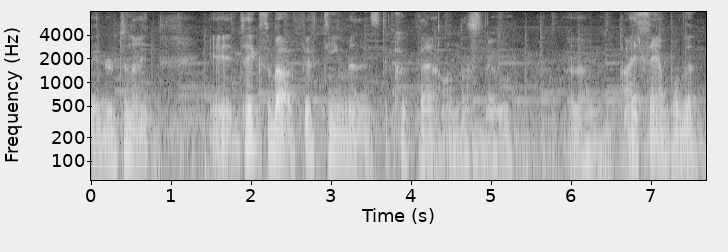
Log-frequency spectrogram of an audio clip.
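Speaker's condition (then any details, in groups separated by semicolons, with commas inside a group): Spastic diplegia cerebral palsy; spastic diplegia, uses wheelchair; in therapy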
